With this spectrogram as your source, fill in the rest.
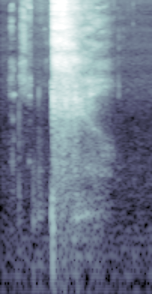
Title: messy chhinkni sneezes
